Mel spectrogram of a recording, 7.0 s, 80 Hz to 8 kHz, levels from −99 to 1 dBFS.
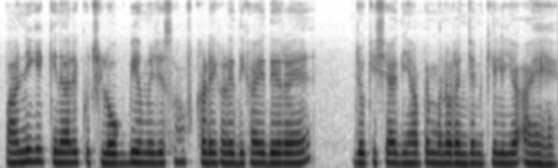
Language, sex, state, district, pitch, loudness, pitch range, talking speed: Hindi, male, Rajasthan, Jaipur, 175 Hz, -14 LUFS, 175-185 Hz, 195 wpm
